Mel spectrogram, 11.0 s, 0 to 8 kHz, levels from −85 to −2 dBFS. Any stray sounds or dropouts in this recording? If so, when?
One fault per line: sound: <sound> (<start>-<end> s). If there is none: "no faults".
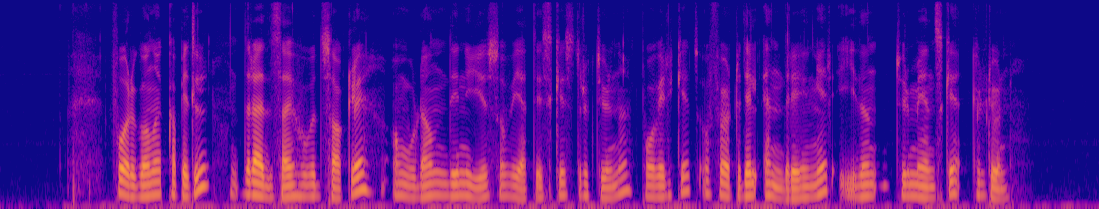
no faults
